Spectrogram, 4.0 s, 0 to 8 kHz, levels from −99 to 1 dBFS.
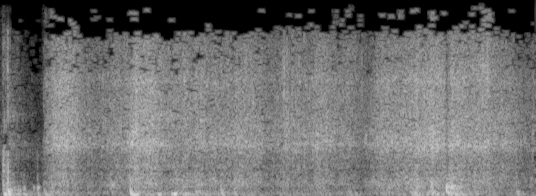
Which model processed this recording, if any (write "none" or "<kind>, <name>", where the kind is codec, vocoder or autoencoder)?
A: none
